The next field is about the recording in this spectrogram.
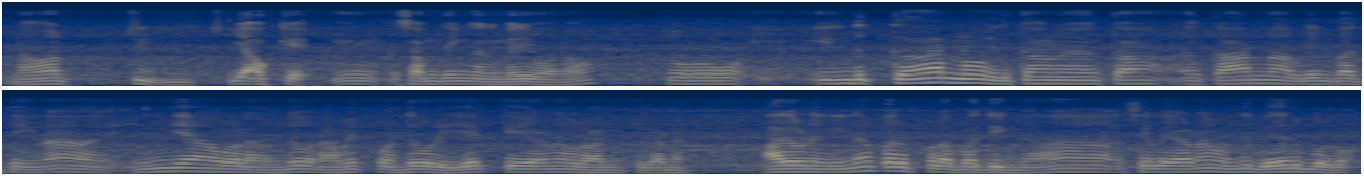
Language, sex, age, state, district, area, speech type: Tamil, male, 18-30, Tamil Nadu, Mayiladuthurai, urban, spontaneous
